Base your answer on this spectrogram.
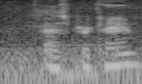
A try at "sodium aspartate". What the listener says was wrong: No, it's not tame, it's tate.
